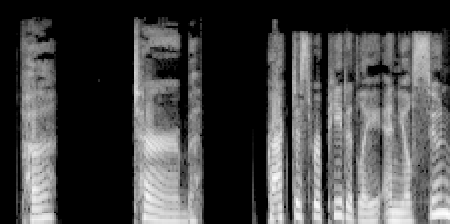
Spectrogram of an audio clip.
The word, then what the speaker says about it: perturb: Stress turb. Keep it strong and clear. PERTURB, PERTURB.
